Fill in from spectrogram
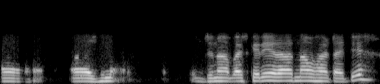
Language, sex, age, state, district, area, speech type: Kashmiri, male, 45-60, Jammu and Kashmir, Srinagar, urban, conversation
